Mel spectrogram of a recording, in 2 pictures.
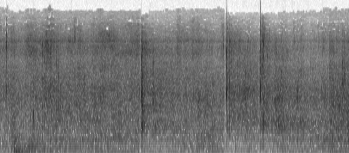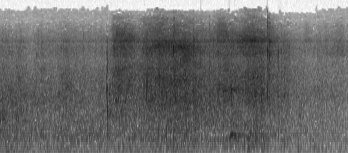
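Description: Ice hockey skates scraping and carving on rink ice, with a few sharp clacks of sticks and puck in the first half. A louder, longer scraping hiss of skates close to the net comes in the last third.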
